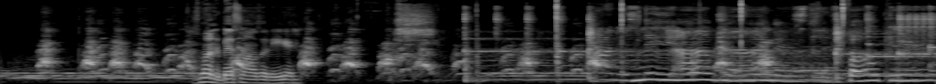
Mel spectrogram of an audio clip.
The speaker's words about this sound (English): sorry about the dogs that were just barking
